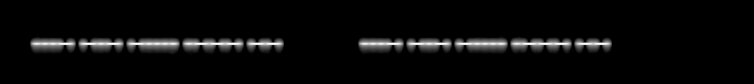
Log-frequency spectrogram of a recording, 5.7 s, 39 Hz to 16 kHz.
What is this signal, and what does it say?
Morse code, heard as a keyed tone, about 40 wpm, 700 Hz. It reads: VK6JM VK6JM
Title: DXCC-100 Call Signs - 5 Characters - Repeated 2x - 40wpm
